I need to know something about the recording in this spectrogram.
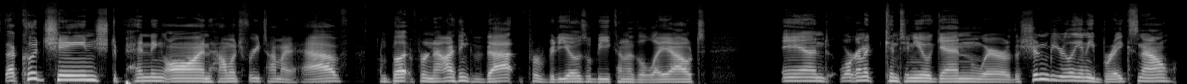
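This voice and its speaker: A young male channel host talks casually about his plans, still out of breath from working out. His voice is exceptionally clean and smooth, recorded dry and close with no room sound. He rambles along, padding his sentences with "um" and "kind of". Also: mid-range voice, no room sound. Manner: loose and rambling, full of "um" and "kind of" hedges. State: out of breath after a workout. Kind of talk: casual channel update talk.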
